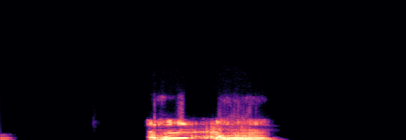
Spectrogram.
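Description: A man clears his throat once, briefly, a little under a second in.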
